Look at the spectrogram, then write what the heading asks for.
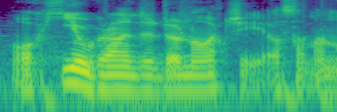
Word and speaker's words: Rio Grande do Norte: And I've heard it's pronounced Rio Grande do Norte, or Rio Grande do Norte, or something like that.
